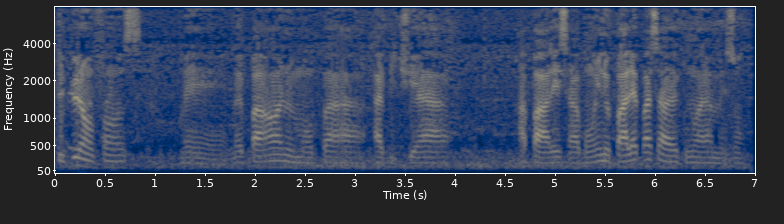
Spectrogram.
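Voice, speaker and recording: A man answering a street interview, hesitant and halting in his replies. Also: fairly low pitch, level tone. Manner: hesitant, with restarts. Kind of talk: vox pop answer. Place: street outdoors. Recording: noisy outdoor street recording.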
